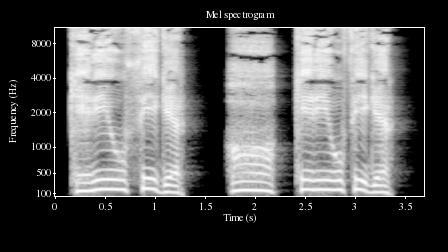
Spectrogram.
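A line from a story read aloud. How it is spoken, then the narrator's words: Whisper. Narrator (Russian): прошептала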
